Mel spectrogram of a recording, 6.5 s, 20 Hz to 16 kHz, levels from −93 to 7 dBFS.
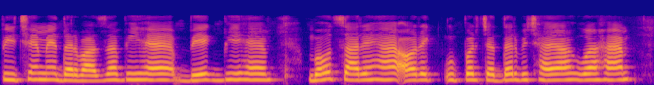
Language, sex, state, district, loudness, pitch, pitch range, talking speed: Hindi, female, Jharkhand, Palamu, -12 LUFS, 255 Hz, 250-265 Hz, 165 wpm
